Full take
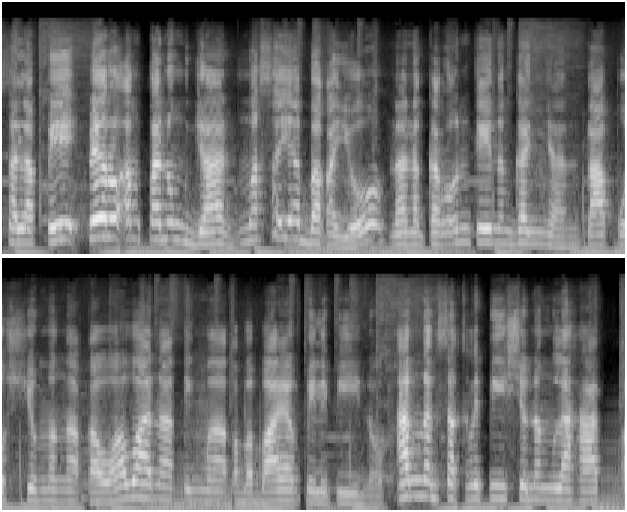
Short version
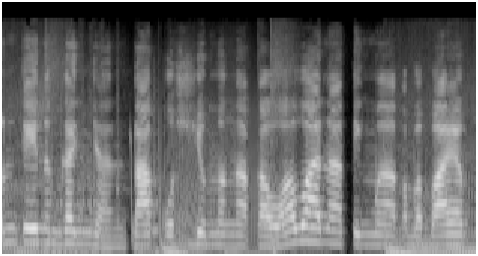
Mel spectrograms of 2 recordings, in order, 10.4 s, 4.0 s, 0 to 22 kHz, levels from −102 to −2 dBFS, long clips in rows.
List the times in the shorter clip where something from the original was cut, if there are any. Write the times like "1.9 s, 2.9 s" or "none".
none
